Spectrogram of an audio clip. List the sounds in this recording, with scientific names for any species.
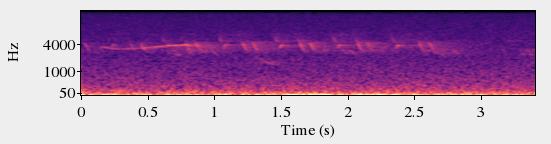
Contopus virens, Vireo olivaceus, Seiurus aurocapilla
